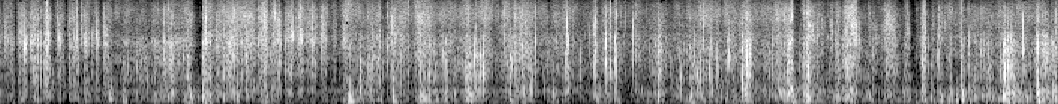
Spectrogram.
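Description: Fingertips and painted nails scratch fast over the surface of a medium-size yellow Amazon kraft paper padded mailer, which is soft and hollow. A dense, bright crinkling and scraping texture runs continuously, with quick sharp crackles scattered throughout and very little low end.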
